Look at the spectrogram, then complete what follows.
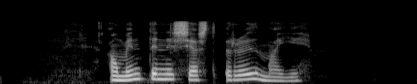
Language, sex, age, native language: Icelandic, female, 30-39, Icelandic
